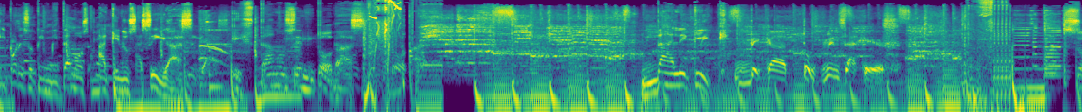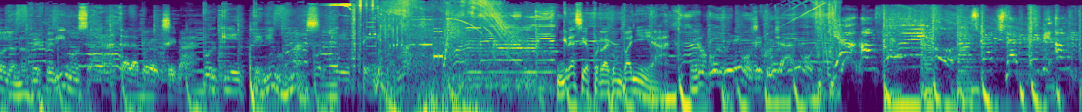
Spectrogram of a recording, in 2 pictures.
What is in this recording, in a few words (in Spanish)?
Arte programa Pop, Arte Pop electro, Voz masculina; Para vestir tu programa; Arte Pop electro pack 4; 10 spots personalizables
